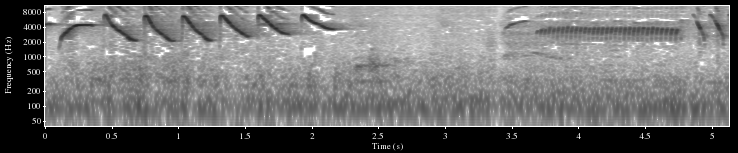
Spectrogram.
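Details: Canary singing, played to stimulate a lazy canary into song. Rapid, repeated down-slurred whistles are followed by a short pause, then a long, steady, buzzy high trill and a few more sweeping notes.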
